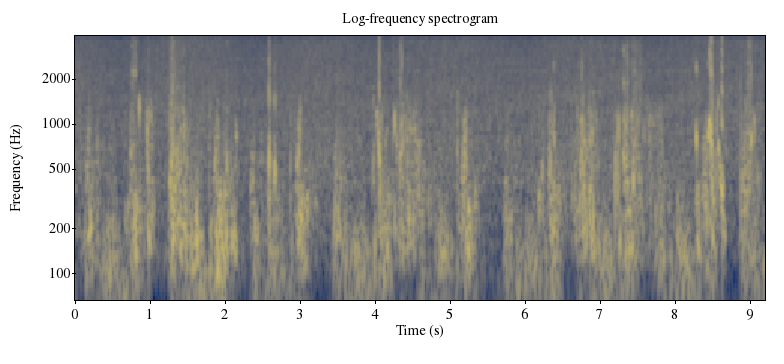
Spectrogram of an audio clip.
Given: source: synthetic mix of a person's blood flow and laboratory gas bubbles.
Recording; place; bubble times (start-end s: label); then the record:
Doppler ultrasound of blood flow; precordium
0.71-0.89 s: bubbles
0.92-1.07 s: bubbles
1.21-1.66 s: bubbles
1.95-2.17 s: bubbles
2.53-2.69 s: bubbles
3.96-4.58 s: bubbles
6.16-6.26 s: bubbles
6.30-6.42 s: bubbles
6.58-6.98 s: bubbles
7.17-7.86 s: bubbles
8.01-8.08 s: bubbles
8.25-8.38 s: bubbles
8.41-8.69 s: bubbles
8.84-9.14 s: bubbles
From the record:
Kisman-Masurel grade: 233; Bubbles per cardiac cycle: several, 3 to 8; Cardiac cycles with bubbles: 50 to 99%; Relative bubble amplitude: loud (0.450 to 0.775); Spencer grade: 3 (all of the cardiac periods contain showers or single bubble signals, but not dominating or overriding the cardiac motion signals); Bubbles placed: anywhere in the cardiac cycle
